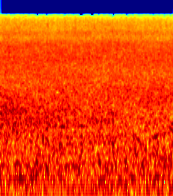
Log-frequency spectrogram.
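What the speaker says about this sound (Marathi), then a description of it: "इथे समोरच पाणी पडतो बघा मित्रांनो" Steady broadband rush of a waterfall along a rain-soaked monsoon trekking path to Bhimashankar, a continuous, fairly distant roar with no breaks and no voices over it.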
